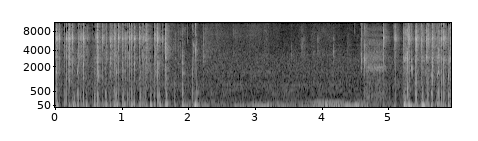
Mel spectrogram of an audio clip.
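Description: A small hollow yellow plastic SpongeBob figurine, held in both hands, is tapped fast with long nails. Quick, bright clicky taps come in dense bursts, ease into a quieter stretch of soft rustling and scraping in the middle, then return loud and rapid at the end.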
